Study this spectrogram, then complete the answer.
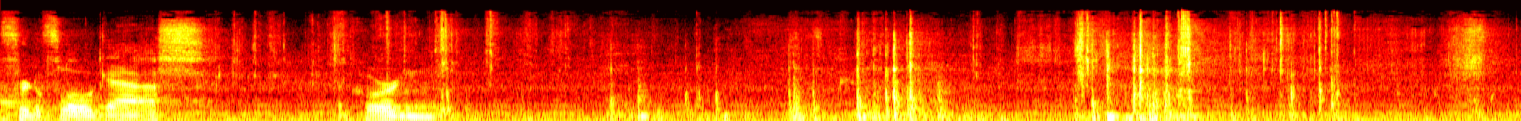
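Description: A metal fitting clicks and scrapes as it is fitted into a socket.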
